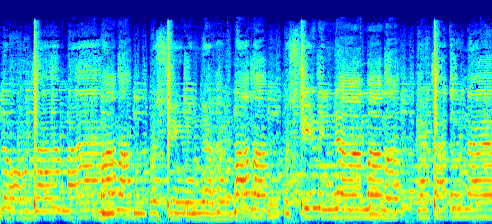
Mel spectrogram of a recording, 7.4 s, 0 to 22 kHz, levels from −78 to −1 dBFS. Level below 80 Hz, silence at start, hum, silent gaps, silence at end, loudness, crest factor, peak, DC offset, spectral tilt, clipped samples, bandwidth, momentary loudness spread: -54 dBFS; 0 s; none; none; 0 s; -17 LUFS; 18 dB; 0 dBFS; under 0.1%; -3 dB/octave; under 0.1%; 16.5 kHz; 6 LU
